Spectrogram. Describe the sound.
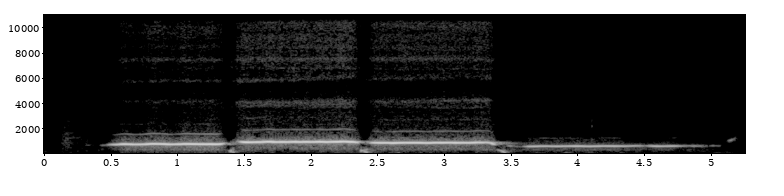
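A person whistles a short tune of four long, steady notes: three similar mid-pitched tones, then a lower final note. The whistling is clear and alone, with brief breaths between notes.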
